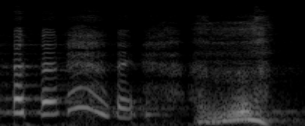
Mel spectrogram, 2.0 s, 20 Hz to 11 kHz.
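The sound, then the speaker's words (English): A voice makes a few short, wavering vocal sounds, then drops into a low, gravelly growl that swells and slides downward, imitating a dog's growl as a first exercise in learning throat singing. No words are spoken. “Some of the people that I've tried to teach to throat sing, I tell them they have to spend 1 year trying to sound like their dog first, like growling.”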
